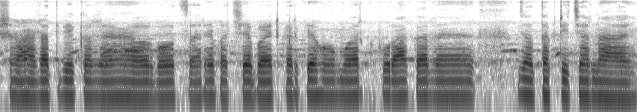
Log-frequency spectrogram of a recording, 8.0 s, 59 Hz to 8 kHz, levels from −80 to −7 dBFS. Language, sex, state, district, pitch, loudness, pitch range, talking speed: Hindi, male, Bihar, Araria, 115 Hz, -26 LUFS, 115-120 Hz, 165 wpm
